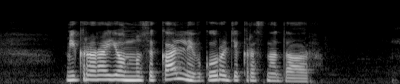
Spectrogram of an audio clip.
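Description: No technical faults are audible anywhere in the speech recording.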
